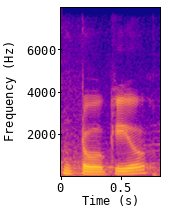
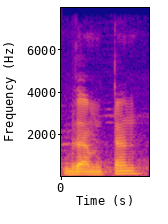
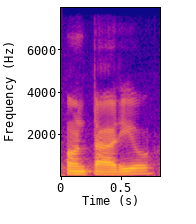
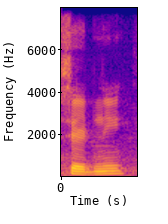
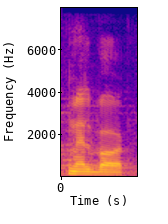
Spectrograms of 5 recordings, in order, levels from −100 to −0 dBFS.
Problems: constant background noise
